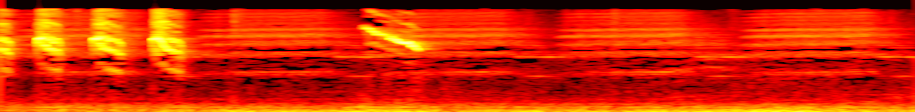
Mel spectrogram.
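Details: Long-tailed shrike singing to lure other shrikes into song: three quick harsh notes followed by a single high, sharply descending whistle, then quiet.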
